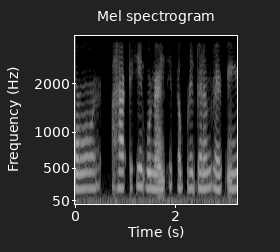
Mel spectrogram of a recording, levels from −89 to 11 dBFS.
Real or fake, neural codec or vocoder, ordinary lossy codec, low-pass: fake; autoencoder, 22.05 kHz, a latent of 192 numbers a frame, VITS, trained on many speakers; none; 3.6 kHz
